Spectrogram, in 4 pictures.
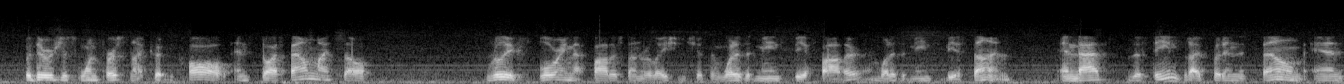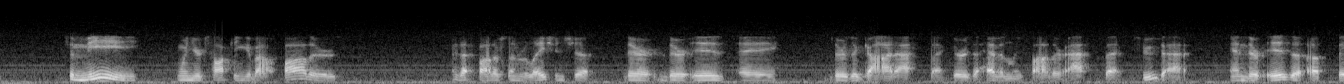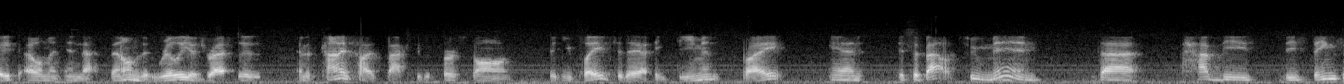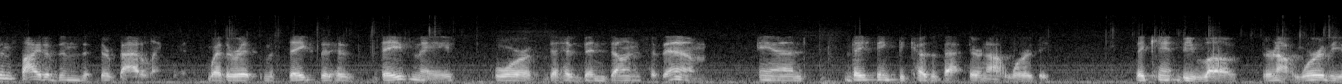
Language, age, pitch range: English, 30-49, 90-110 Hz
